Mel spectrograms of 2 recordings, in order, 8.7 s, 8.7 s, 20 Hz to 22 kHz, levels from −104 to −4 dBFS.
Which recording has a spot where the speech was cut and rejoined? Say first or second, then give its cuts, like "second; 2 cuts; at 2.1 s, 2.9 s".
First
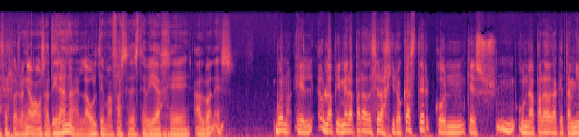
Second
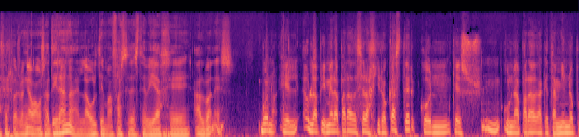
second; 1 cut; at 3.8 s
